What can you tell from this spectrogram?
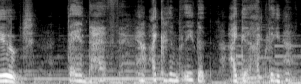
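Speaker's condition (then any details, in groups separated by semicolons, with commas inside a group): Cerebral palsy; from birth; uses assistive technology to communicate; communication difficult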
